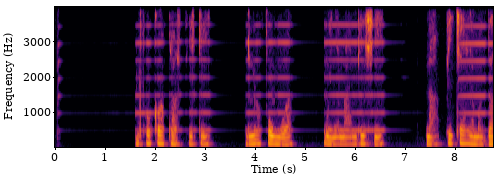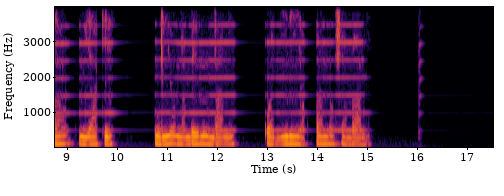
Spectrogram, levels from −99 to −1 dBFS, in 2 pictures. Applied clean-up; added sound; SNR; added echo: neural mask model RNNoise.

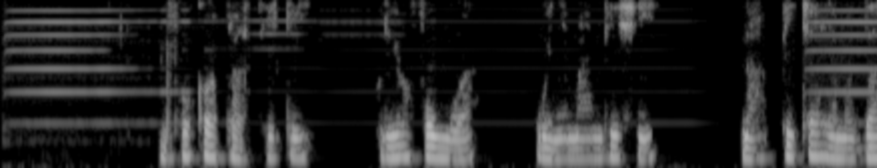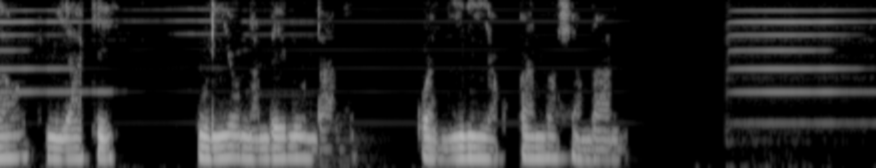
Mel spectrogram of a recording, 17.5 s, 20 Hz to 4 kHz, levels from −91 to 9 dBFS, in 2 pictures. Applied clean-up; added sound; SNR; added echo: classical method spectral subtraction.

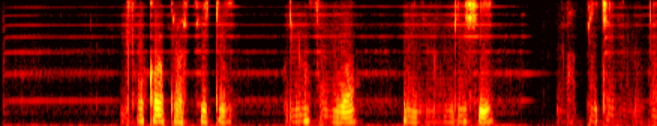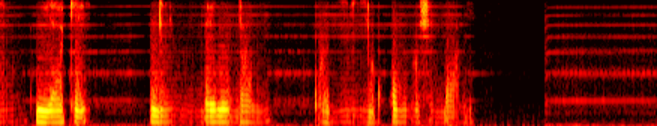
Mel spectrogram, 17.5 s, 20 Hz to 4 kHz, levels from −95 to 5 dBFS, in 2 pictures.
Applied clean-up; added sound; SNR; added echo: neural separator model SepFormer WHAM!.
